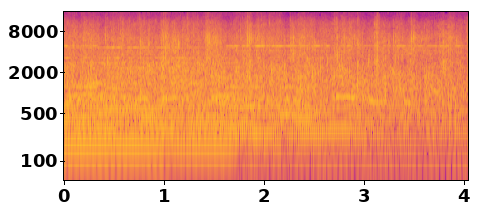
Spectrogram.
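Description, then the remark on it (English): A large crowd claps steadily and loudly, the dense applause filling the room, with a sustained musical tone and low organ-like chords shifting underneath. “Come on, why don't you clap your hands if you believe that Jesus is about to put some things back together.”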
